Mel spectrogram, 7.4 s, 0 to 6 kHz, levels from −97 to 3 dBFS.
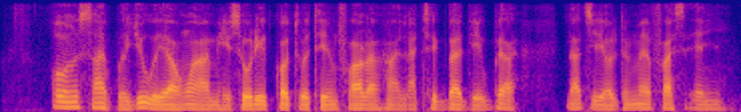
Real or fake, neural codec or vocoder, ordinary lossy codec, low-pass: fake; codec, 16 kHz in and 24 kHz out, 0.6 kbps, FocalCodec, streaming, 4096 codes; none; 5.4 kHz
